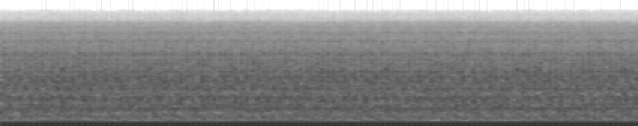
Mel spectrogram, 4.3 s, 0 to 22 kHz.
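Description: A Renault Kangoo 1.5 dCi with its steering held at the end stop: the power steering pump strains under a loud, steady diesel idle, giving a constant close drone with no talking.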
